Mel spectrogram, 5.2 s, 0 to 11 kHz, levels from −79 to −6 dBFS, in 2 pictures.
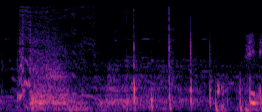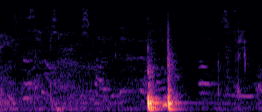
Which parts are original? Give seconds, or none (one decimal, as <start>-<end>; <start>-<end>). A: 0.0-3.9; 4.5-5.2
